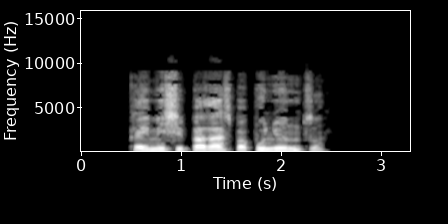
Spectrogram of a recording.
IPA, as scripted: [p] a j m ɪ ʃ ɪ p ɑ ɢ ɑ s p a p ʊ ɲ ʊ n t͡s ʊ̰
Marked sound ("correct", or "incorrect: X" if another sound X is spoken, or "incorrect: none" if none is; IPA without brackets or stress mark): incorrect: k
